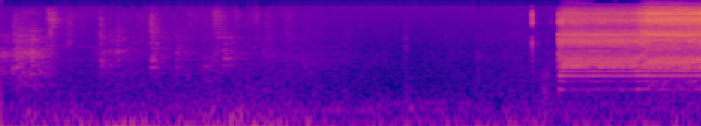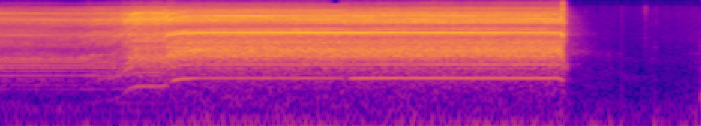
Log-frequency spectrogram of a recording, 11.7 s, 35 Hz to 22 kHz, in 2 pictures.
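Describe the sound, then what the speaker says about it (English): A power drill with a 9/64 bit bores holes into a 2006 Mastercraft Maristar boat, a close, loud high whine that rises in pitch as the motor speeds up, running steadily for several seconds before stopping, with quieter handling noises before it. "we've got our 9/64 bit in our drill"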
